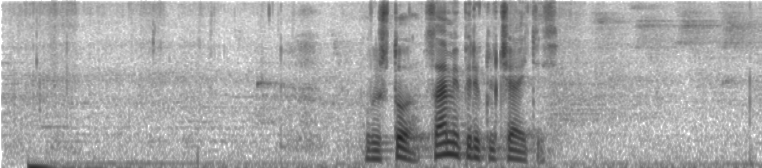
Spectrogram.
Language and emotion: Russian, neutral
